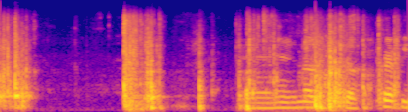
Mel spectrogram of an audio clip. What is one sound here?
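A plastic tub rattles and knocks as it is handled.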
